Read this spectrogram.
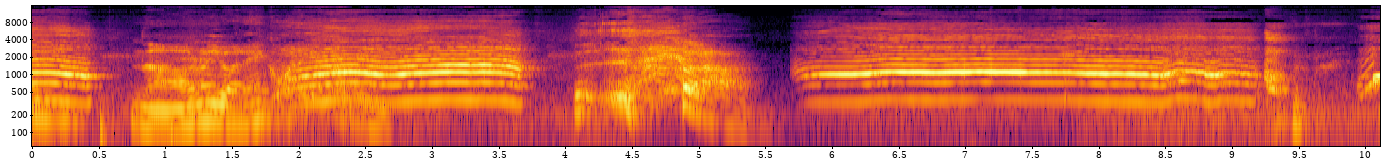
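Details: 10-month-old twin infants crying after being scared by their father's sneeze: loud, sustained wails with short breaths between, in a small room; infant cry.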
